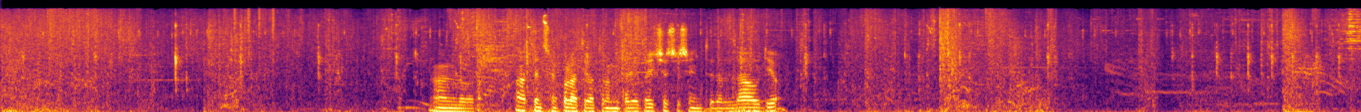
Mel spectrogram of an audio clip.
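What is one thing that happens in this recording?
Game fight effects clash and burst throughout.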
